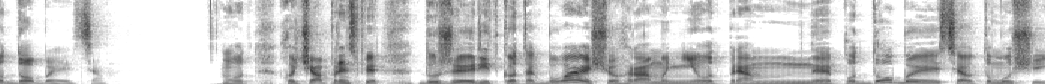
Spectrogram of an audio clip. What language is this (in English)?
Ukrainian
